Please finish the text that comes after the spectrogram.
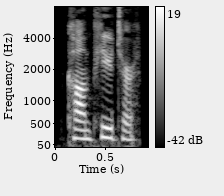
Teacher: Computer stress on the second syllable, computer. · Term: Word stress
